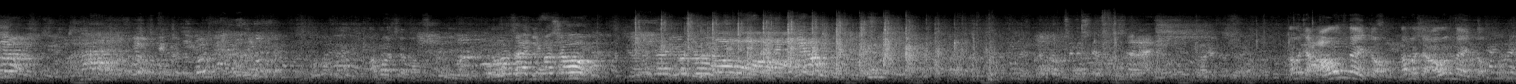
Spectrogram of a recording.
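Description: Bare feet shuffle and thud on a mat.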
